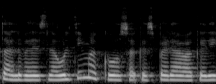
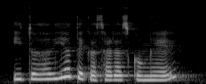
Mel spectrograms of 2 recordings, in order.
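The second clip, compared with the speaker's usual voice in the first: plain reading voice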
